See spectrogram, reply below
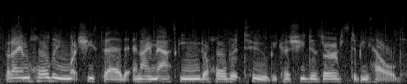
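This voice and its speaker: A man playing a somber, reflective radio host, relaying survivors' messages in a plain, solemn, deliberate monologue. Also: medium pitch, fairly even intonation, highs cut off, lightly acted. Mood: solemn, tender. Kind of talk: scripted intimate radio monologue.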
